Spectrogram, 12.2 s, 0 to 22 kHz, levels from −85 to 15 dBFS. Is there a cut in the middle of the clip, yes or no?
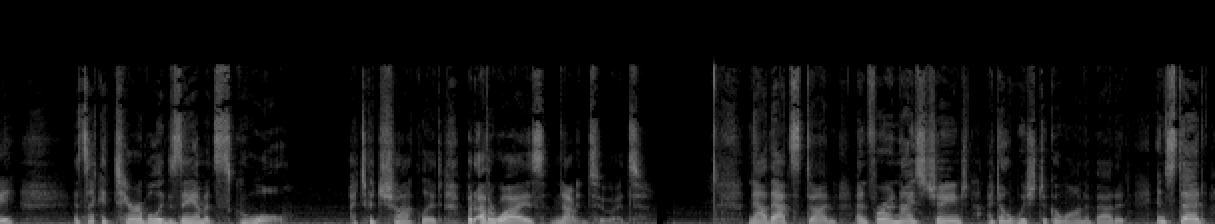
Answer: yes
